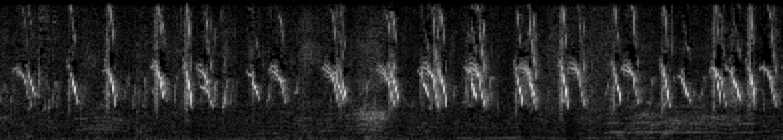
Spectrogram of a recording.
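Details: Baby chicks drinking water give clear, high, downward-sliding peeps, roughly two per second in an uneven rhythm, over a quiet background with faint lower rustling.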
